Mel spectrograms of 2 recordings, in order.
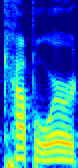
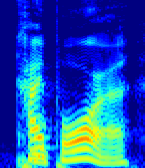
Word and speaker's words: Caipora: say her name's Capoeira, but it sounds like Capoeira to me, but it's not. It's Caipora, and she's in line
